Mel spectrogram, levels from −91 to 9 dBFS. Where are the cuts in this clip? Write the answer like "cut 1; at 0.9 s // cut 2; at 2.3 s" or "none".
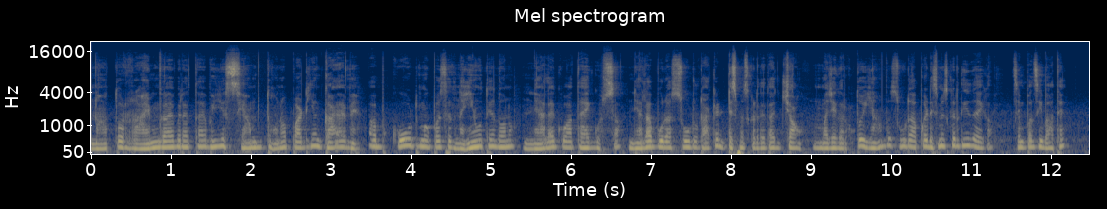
cut 1; at 3.4 s // cut 2; at 5.4 s // cut 3; at 6.6 s // cut 4; at 9.5 s // cut 5; at 11.4 s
